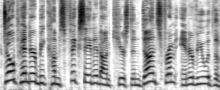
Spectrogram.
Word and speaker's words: Kirsten: gun and later dope hinder becomes fixated on kirsten dunst from interview with the vampire yes it's pronounced kirsten you know who else was in an interview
